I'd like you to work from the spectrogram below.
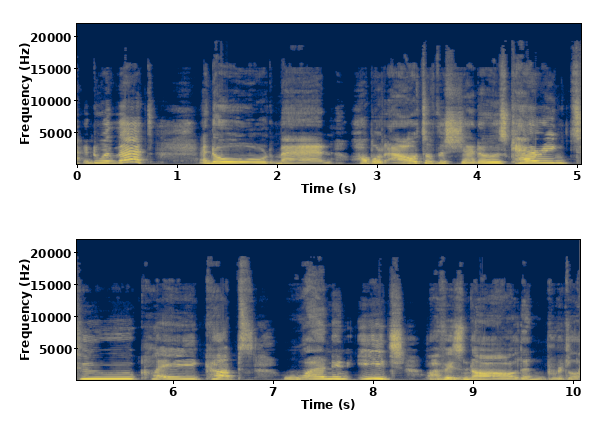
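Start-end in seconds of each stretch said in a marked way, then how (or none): none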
